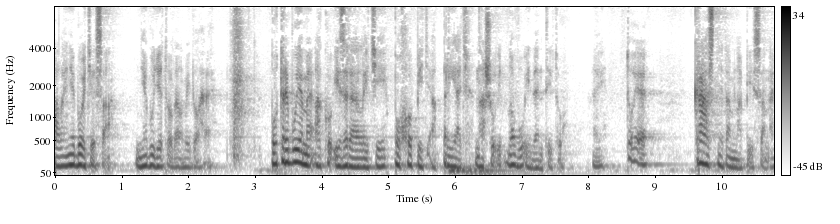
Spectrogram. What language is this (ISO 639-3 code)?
slk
